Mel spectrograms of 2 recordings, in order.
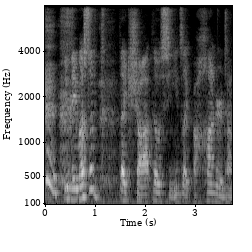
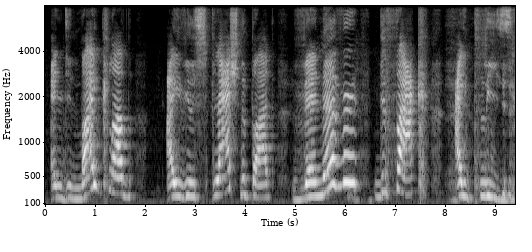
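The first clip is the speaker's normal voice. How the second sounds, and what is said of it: Bad put-on Russian accent. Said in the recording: “here's another bad uh, bad Russian accent for you.”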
